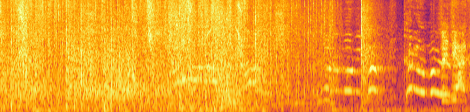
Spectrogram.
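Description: Gunfire in an action film scene, a dense burst of rapid shots and impacts filling the first few seconds, loud and close, followed by scattered thuds and a voice shouting.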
